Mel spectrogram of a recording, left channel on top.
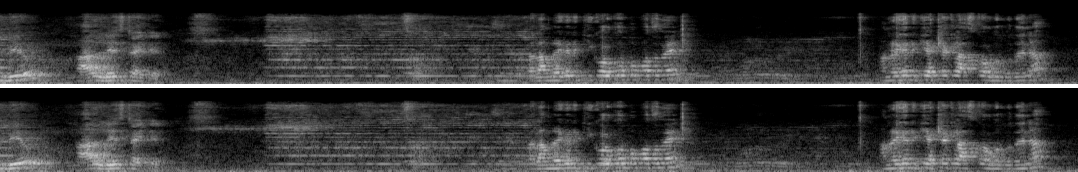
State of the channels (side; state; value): both; normal; correlation 0.36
